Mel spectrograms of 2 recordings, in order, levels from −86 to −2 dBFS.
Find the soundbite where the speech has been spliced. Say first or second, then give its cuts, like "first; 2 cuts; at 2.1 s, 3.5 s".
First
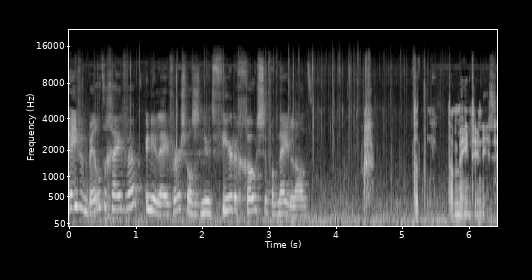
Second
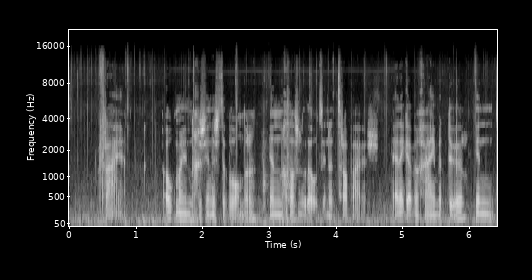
first; 2 cuts; at 2.1 s, 3.0 s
